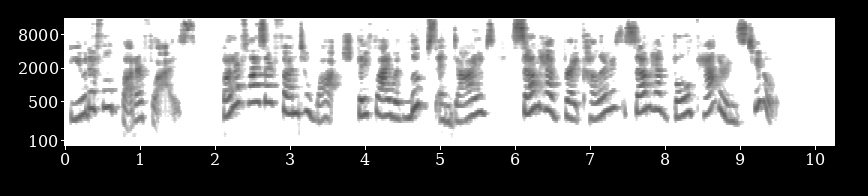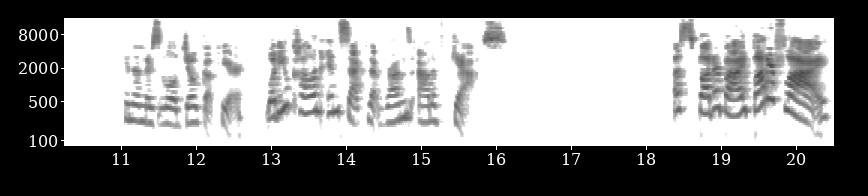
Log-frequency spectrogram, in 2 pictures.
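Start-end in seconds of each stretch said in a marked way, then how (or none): 0.0-9.5 lively, sing-song picture book read-aloud; reading to children. Acted. Teacher reading a butterfly book to her class, lively storybook voice. 12.9-20.4 lively, sing-song picture book read-aloud; reading to children. Acted. Teacher reading a butterfly book to her class, lively storybook voice.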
